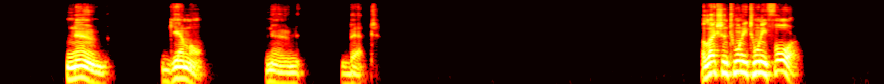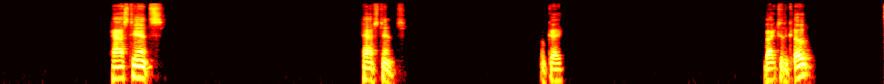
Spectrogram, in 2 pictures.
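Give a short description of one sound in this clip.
A middle-aged man speaks calmly in short phrases with pauses, heard closely through a microphone.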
